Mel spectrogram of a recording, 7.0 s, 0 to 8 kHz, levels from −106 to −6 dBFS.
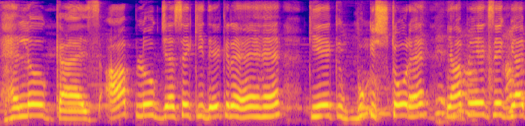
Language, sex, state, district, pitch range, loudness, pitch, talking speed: Hindi, male, Uttar Pradesh, Hamirpur, 235-265 Hz, -15 LUFS, 250 Hz, 160 wpm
